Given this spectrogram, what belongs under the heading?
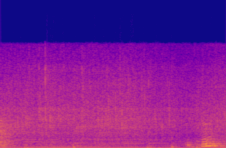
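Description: Onion and chopped tomato sauté with curry leaves in a non-stick pan for an egg roast masala, a steady close sizzle with soft stirring scrapes that swell briefly near the end, no talking.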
